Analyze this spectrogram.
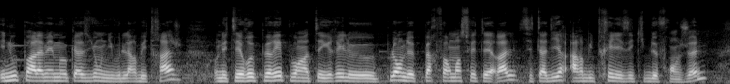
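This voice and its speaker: Over music in the background, a man talks at a very fast pace in a high pitch. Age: 20s. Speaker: university student and handball referee. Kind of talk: prepared personal profile talk. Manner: measured, with hesitations.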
